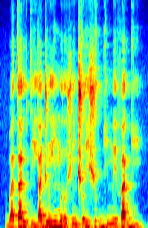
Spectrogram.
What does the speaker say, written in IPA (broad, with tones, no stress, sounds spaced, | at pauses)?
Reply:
b a˨ t a˧ ɾ u˨ t i˨ j a˨˦ d͡ʒ ũ˧ j ĩ˦ m o˧ ɾ o˨ ʃ ĩ˨ d͡ʒ o˨˦ ɾ i˦ ʃ o˦˨ ɡ͡b i˨ m e˨˦ f a˦ ɡ͡b i˧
